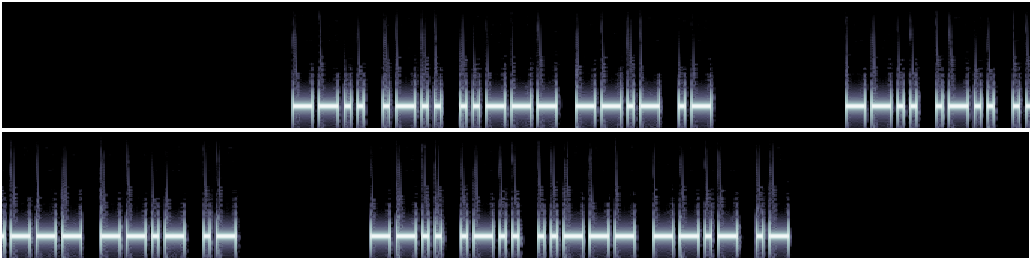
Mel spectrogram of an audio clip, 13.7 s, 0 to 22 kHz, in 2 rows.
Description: Morse code, heard as a keyed tone, about 28 wpm, 700 Hz. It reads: ZL2QA ZL2QA ZL2QA
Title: DXCC-100 Call Signs - 5 Characters - Repeated 3x - 28wpm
